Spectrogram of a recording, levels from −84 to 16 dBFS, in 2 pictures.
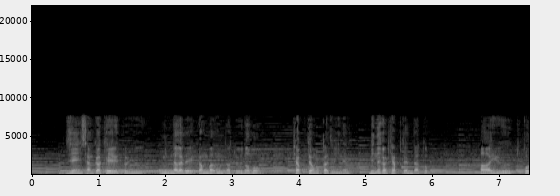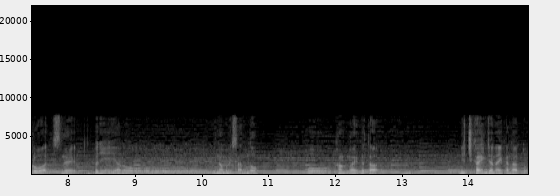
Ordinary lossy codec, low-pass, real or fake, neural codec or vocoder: none; none; real; none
